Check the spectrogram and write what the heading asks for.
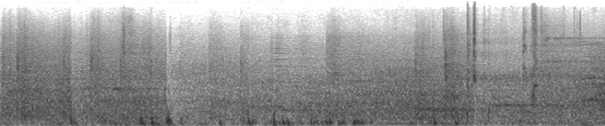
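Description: Steady murmur of an arena crowd, then a few sharp cracks of badminton racquets striking a shuttlecock near the end as a rally gets under way.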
